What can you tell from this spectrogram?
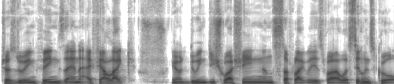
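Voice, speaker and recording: On a very clean recording with a silent background, a man with a French accent speaks at a fairly slow pace, with fairly low pitch and fairly even intonation. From France. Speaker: chef. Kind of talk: casual chat.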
